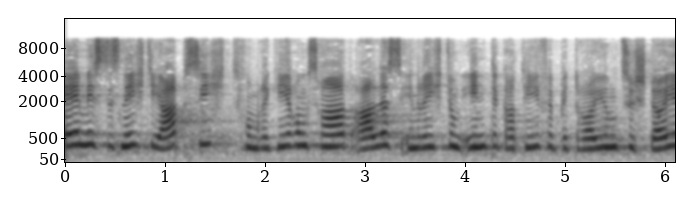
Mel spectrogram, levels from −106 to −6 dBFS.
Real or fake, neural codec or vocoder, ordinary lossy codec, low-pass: real; none; none; 9.9 kHz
